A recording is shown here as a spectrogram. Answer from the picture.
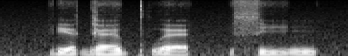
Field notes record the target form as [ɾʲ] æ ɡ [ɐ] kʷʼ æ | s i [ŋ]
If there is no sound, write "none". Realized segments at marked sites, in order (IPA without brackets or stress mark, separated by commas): ɾʲ, æ, ŋ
